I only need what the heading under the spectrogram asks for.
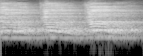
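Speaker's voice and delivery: high, loud yell in alarm.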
